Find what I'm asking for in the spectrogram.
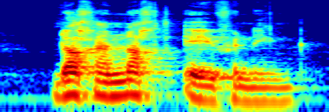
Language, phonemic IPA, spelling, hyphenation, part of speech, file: Dutch, /dɑx.ɛˈnɑxtˌeː.və.nɪŋ/, dag-en-nachtevening, dag-en-nacht‧eve‧ning, noun, Nl-dag-en-nachtevening.ogg
- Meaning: equinox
